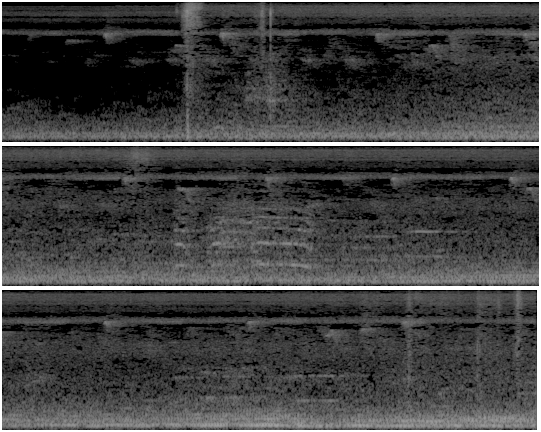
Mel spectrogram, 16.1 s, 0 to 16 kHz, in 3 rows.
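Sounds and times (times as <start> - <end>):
birds chirping: 0.2 - 16.0.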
